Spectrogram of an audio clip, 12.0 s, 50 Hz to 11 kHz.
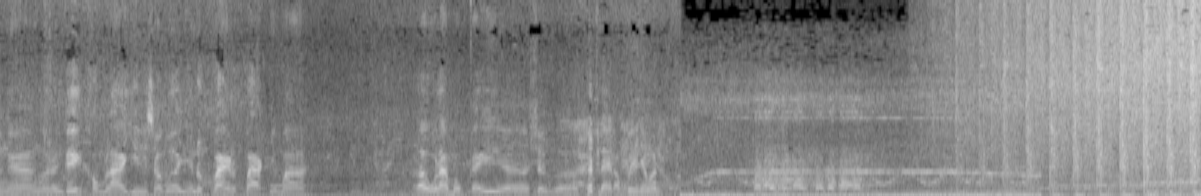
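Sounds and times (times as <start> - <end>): siren wailing: 6.8 - 10.5
deep bass drone: 6.8 - 12.0.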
